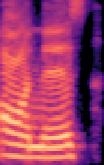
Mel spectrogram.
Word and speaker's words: honest: It begins with a consonant letter H, but here H is silent.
